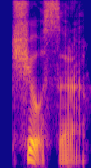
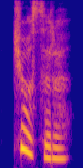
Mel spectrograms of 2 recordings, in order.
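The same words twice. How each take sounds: First: Much lower, dry amusement; deadpan male echo; dry deep repeat. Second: Said in the usual way. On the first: Acted. William repeats dryly. (низко и сухо)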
